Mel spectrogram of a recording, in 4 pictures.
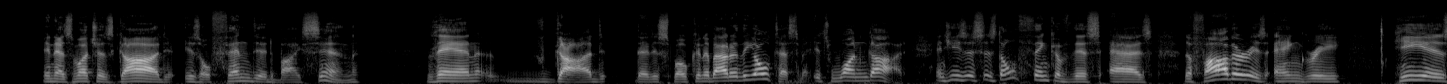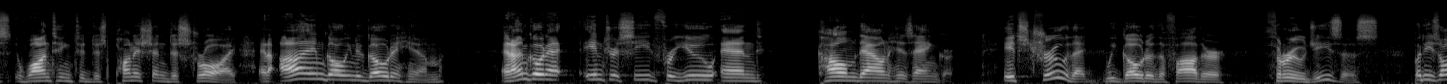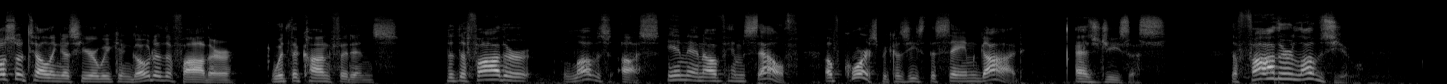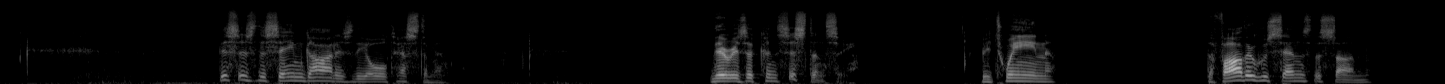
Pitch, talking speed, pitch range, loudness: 155 Hz, 130 wpm, 130-195 Hz, -30 LUFS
